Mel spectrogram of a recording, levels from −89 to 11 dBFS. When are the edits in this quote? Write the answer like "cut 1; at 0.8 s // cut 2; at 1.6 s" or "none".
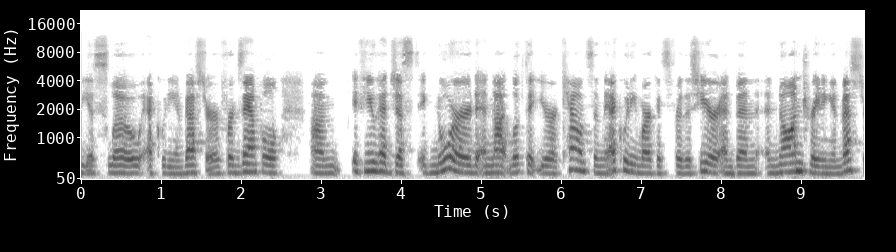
none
